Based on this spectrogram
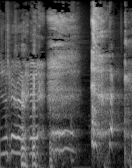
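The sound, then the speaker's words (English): A child who has been sick most of the week coughs several times, harsh raspy bursts spaced over a few seconds, with throaty voiced sounds between them. “There he goes, coughing.”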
